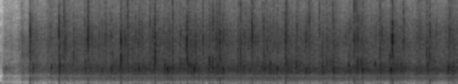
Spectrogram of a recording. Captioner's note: applause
